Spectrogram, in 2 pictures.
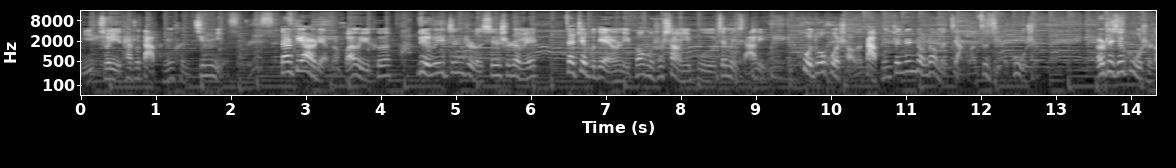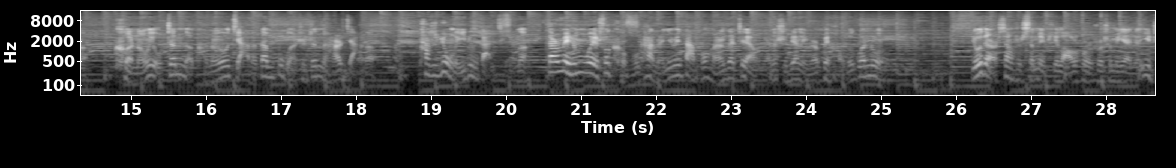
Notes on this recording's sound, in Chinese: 节目剪辑本次不是主播团队，大致背景音乐较大。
